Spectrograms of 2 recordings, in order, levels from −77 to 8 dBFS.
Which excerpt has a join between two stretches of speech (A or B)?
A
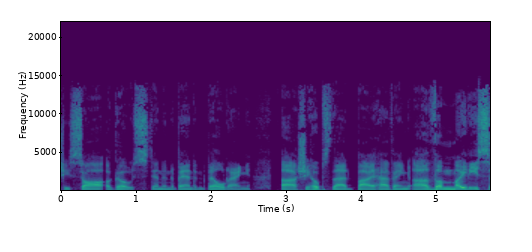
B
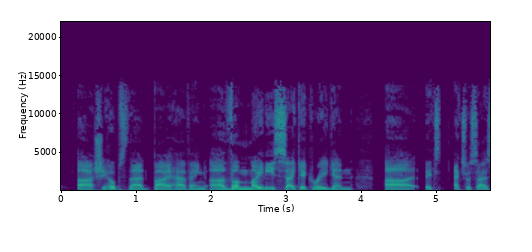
A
